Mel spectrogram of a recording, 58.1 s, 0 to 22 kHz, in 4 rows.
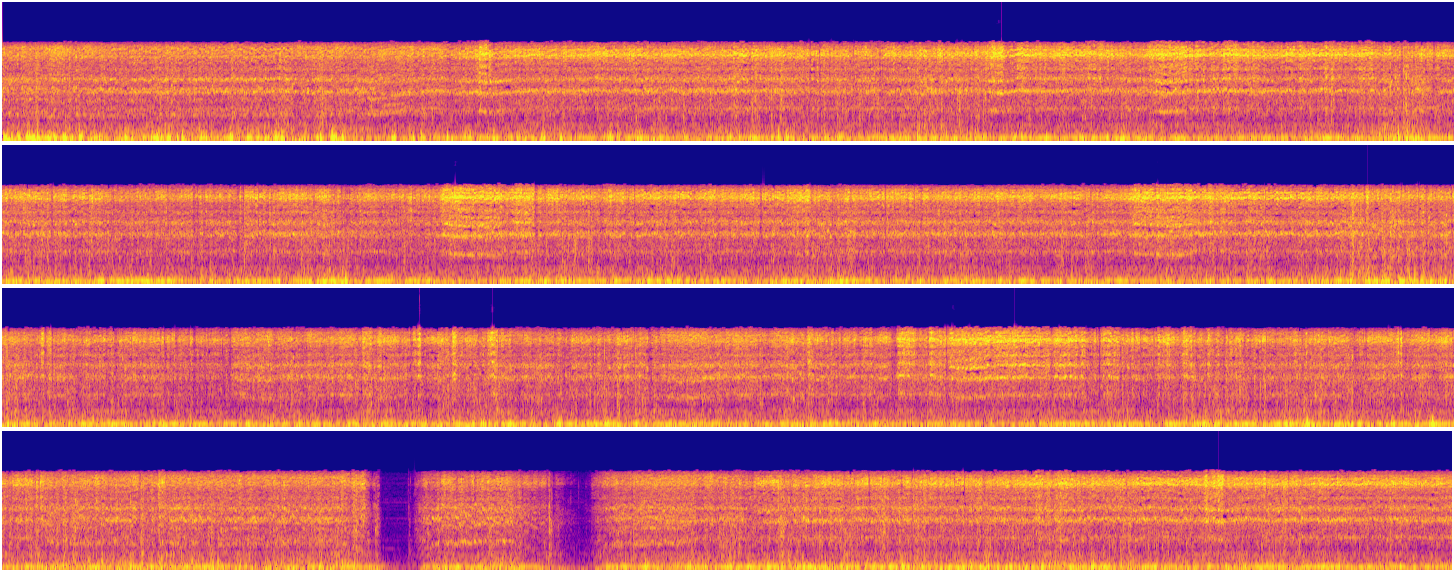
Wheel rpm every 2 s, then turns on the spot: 200, 190, 220, 230, 230, 230, 230, 230, 230, 230, 230, 230, 240, 230, 230, 230, 230, 230, 230, 230, 230, 230, 200, 130, 90, 200, 230, 230, 230.
48-50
